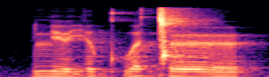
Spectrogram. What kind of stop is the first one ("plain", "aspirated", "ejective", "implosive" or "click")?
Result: ejective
